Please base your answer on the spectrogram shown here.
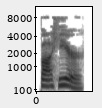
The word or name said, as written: bahir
